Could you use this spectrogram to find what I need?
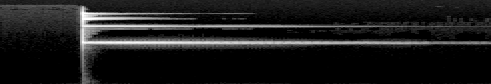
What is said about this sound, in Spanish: Al sonido de las campanillas comenzamos la meditación.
